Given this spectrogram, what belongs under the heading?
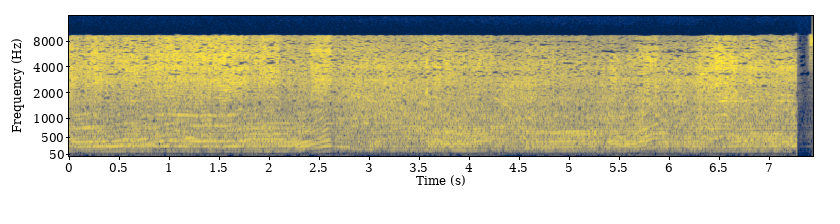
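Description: Motoball motorcycles rev before a match, with repeated rising and falling engine whines overlapping loudly and continuously, then cutting off at the end.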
